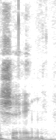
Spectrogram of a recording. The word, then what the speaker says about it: Sheng: The L Word uh he pronounces his name Leo Shang he says that uh most Mandarin speakers would actually say sh but he says Shang and so he says that's how he introduces himself and so I will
